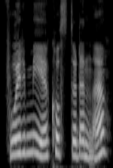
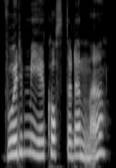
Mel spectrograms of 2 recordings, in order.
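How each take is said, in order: Both takes have the same delivery.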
